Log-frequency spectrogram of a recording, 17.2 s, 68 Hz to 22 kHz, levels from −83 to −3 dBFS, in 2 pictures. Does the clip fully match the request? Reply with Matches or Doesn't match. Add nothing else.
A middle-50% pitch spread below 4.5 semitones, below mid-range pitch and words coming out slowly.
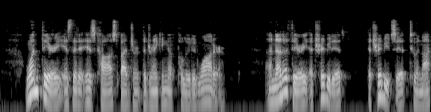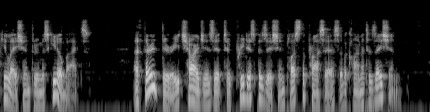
Doesn't match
